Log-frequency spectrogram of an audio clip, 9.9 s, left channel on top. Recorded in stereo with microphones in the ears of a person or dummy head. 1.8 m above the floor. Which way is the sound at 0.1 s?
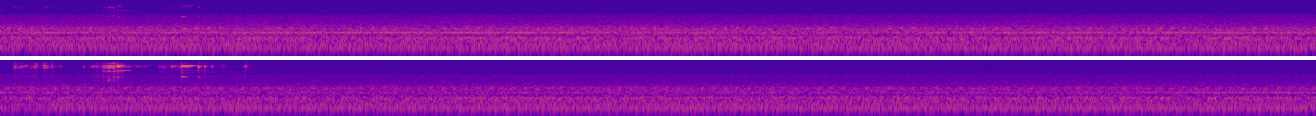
30° right (ahead or behind).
